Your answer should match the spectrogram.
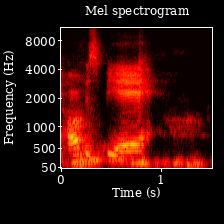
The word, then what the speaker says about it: Robespierre: Atenção, eles são franceses, tá? É Robespierre, bom? Danton. Roberto Spierre. Aí tem muita gente que falou Denton, Robespierre, tá?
